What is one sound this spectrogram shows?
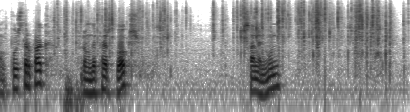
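A foil wrapper crinkles in hands.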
